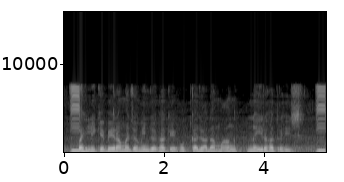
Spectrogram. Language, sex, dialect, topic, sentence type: Chhattisgarhi, male, Central, banking, statement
